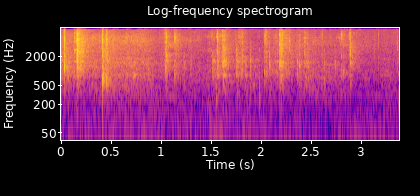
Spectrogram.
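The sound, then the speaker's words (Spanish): Small metal tools, tweezers and scissors, clink and tick as they are handled, a scattered run of light, sharp clicks, with no talking. “Mira, mis pinzas. Mis tijeras.”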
